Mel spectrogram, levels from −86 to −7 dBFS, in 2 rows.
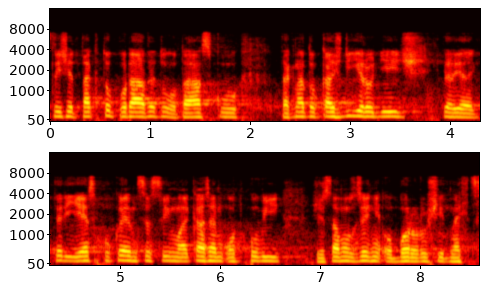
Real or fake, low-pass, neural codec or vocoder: fake; 7.2 kHz; codec, 16 kHz, 8 kbps, FreqCodec, smaller model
